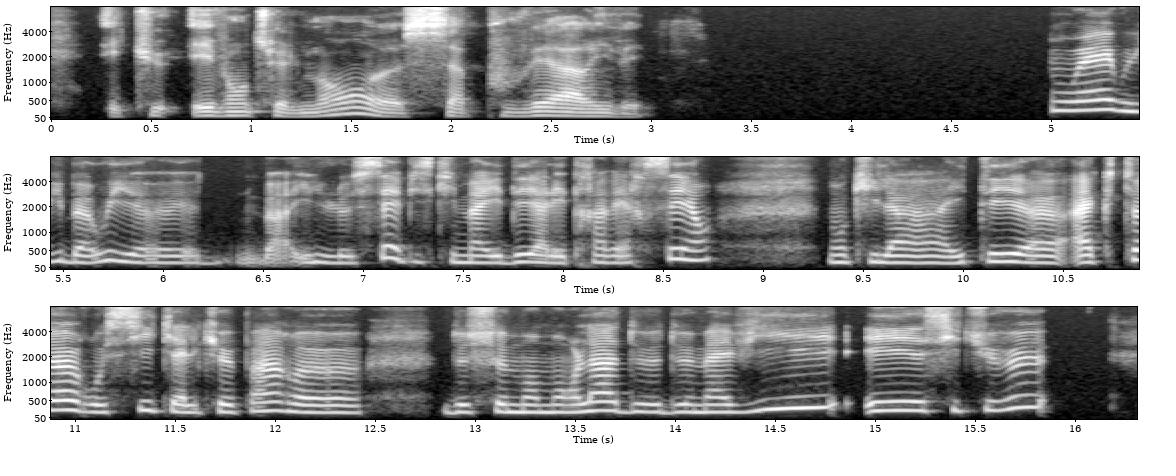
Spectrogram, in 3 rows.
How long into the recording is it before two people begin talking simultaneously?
none

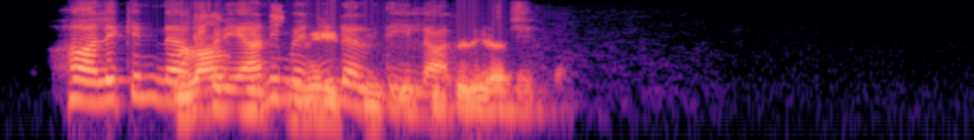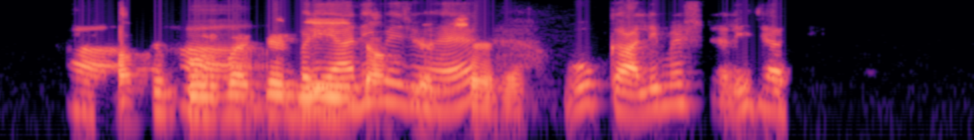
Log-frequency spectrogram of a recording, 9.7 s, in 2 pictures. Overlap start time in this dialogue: 0.9 s

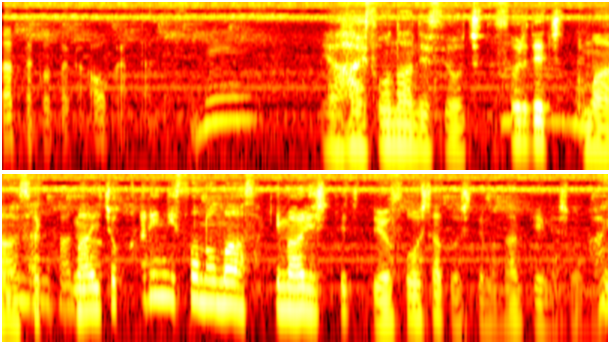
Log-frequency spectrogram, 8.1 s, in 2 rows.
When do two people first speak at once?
3.3 s

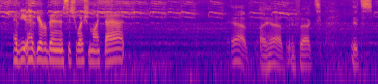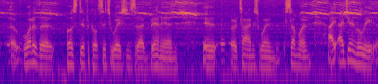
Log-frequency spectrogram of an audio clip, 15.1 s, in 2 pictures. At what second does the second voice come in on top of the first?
none

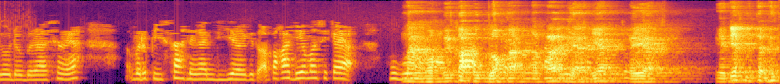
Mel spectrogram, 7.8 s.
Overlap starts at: 4.0 s

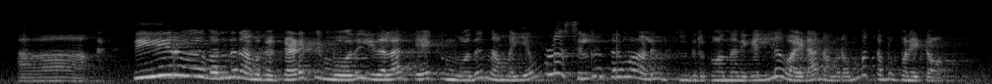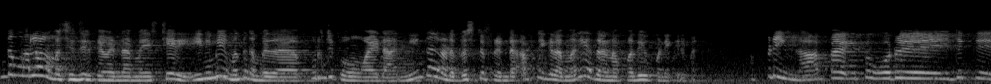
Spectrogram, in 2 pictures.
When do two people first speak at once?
none

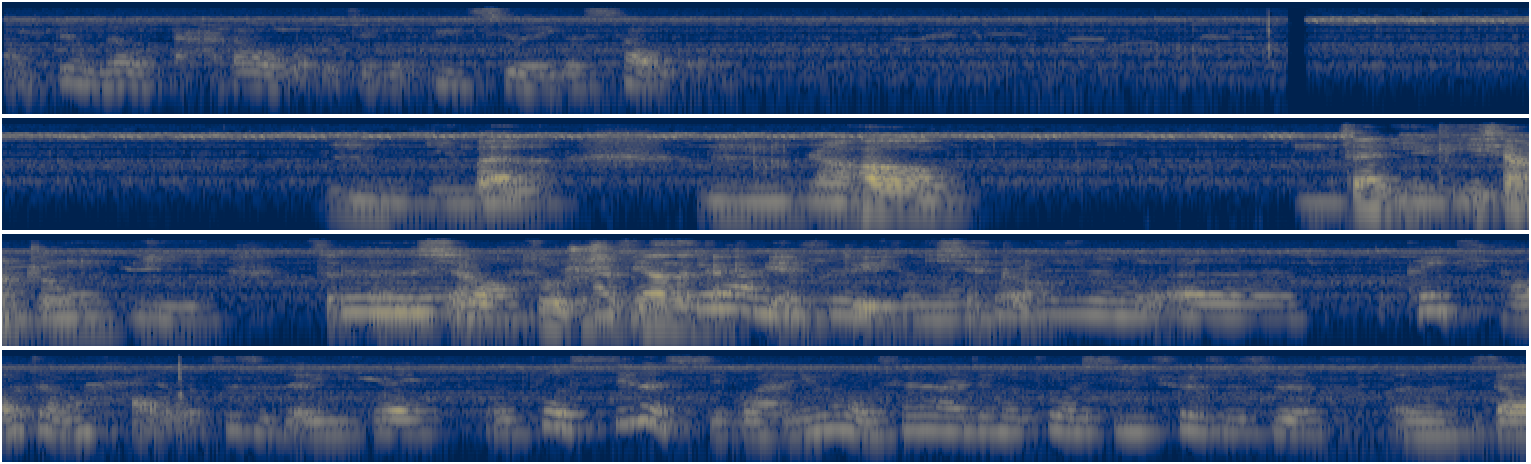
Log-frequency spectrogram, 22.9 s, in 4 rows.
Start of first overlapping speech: 12.7 s

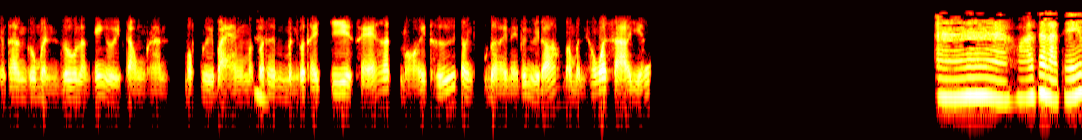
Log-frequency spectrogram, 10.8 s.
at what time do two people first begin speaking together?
none

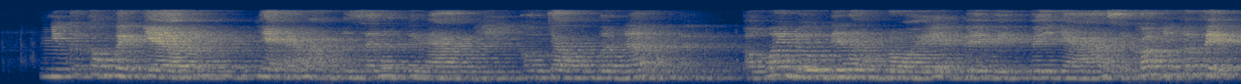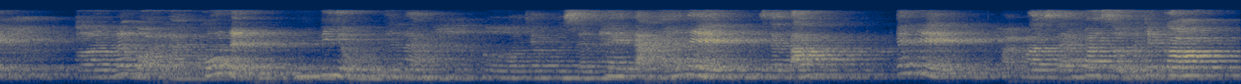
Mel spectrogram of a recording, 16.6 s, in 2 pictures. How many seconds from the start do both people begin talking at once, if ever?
none

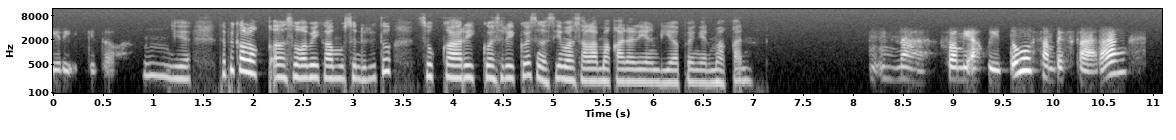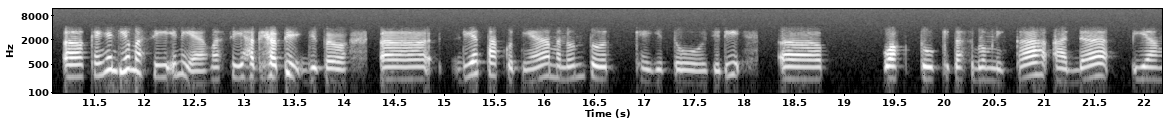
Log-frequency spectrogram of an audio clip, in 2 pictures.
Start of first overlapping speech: none

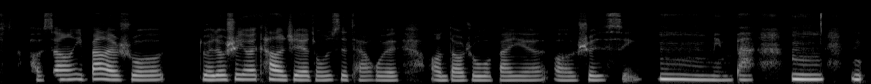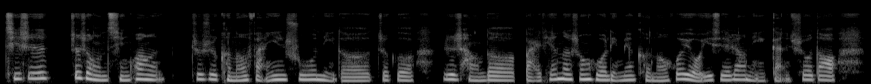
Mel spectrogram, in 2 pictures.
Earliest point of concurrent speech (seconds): none

